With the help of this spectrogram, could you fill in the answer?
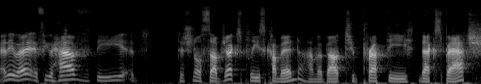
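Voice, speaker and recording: A man uses a robotic, put-on character voice at a high pitch. He speaks at a fairly quick pace. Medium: actual play.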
